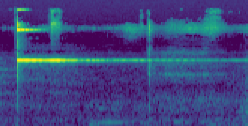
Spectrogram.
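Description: A meditation bell is struck once to begin a meditation practice, its clear, bright tone ringing out and lingering steadily as it slowly fades, with no talking.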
